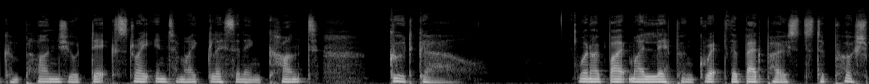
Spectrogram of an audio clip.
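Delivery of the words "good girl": lower, intimate murmur of praise; partner's low approving words, lightly voiced. Partner praising the speaker in bed, low approving praise.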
